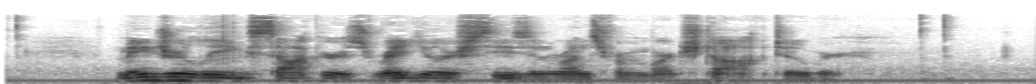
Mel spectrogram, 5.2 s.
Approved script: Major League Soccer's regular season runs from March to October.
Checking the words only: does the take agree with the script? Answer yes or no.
yes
